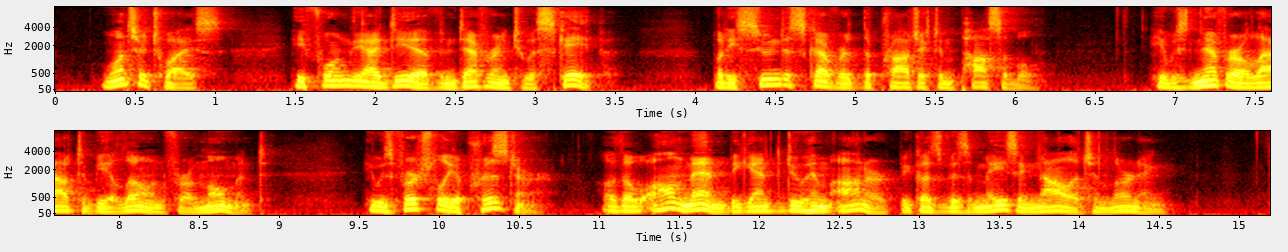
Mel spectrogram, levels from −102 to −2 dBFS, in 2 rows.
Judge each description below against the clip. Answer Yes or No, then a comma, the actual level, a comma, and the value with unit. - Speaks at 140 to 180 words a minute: No, average, 190 wpm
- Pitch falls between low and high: No, low, 105 Hz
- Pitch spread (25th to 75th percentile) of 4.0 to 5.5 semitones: Yes, average, 4.5 semitones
